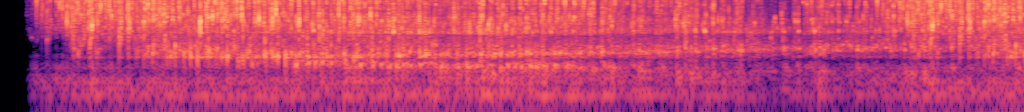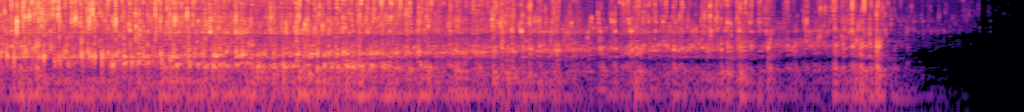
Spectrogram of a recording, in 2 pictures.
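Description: Sound effect of splashing, pouring water, swelling twice and then cutting off abruptly just before the end.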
